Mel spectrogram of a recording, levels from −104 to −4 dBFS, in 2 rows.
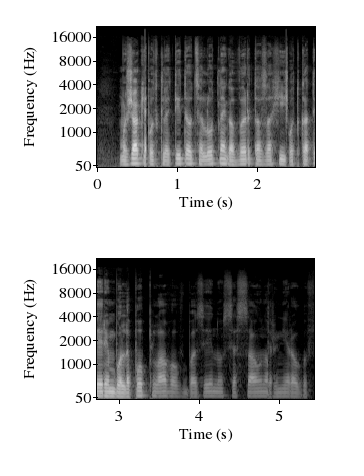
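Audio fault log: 0.61 s, 2.37–2.39 s, 4.86–4.88 s: damaged data in a compressed stream. Each is a short chirp or blip. The first falls just before "podkletitev celotnega vrta za", the second just after it. The decoder misreads corrupted frames, loses sync and hunts for the next frame header.
3.04–3.72 s: zipper noise. The level falls by about 20 dB in 1 dB steps, around 50 per second. No smoothing is applied between steps. Each step leaves a tiny click, so a fine ticking rides on the speech during the fade.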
